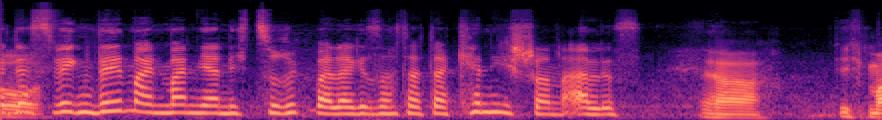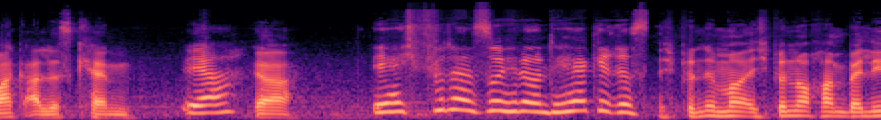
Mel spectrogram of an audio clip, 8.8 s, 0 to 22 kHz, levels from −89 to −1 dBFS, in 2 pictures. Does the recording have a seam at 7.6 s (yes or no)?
yes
